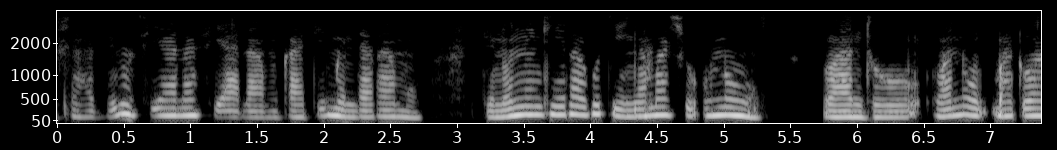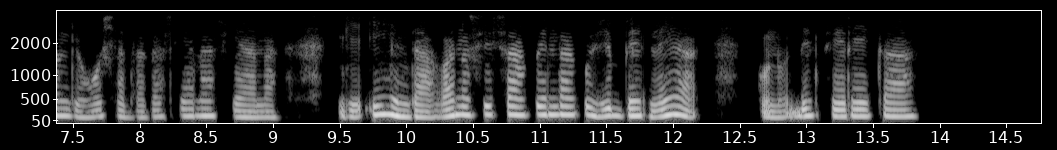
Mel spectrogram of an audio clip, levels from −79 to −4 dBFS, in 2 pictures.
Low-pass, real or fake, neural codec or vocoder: 3.6 kHz; real; none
